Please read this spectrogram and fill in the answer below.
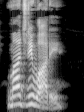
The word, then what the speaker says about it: Majdi Wadi: It's called Honestly with Barry Weiss, and her first interview was with a guy named Majid Wadi. Majid Wadi? How do you pronounce it? – Majdi Wadi. Yes.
